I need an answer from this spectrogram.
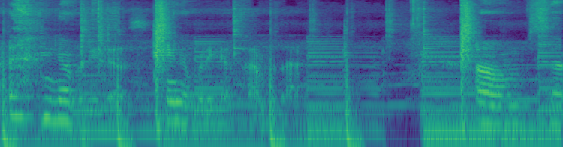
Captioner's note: singsong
